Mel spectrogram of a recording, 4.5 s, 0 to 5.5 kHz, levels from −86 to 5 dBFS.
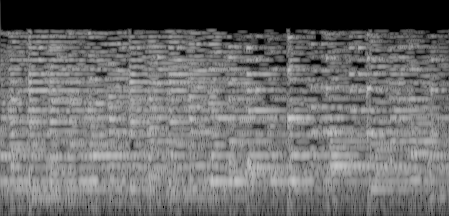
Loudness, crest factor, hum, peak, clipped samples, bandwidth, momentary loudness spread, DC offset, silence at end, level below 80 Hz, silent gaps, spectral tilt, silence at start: -19 LUFS; 14 dB; none; -6 dBFS; under 0.1%; 4.1 kHz; 2 LU; under 0.1%; 0 s; -52 dBFS; none; -7.5 dB/octave; 0 s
